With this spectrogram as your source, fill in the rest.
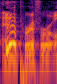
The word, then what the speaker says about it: Peripheral: Go check out the Princess Switch and Peripheral on Hulu. Well, how do you say it? It's Peripheral, but you said Peripheral. All right. Like the band Periphery, but then with an eel at the end.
